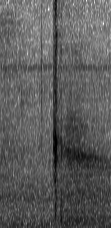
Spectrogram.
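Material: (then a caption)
Plastic. A McGard tailgate lock housing, made of fiber-impregnated plastic rather than aluminum or pot metal, is tapped with a metal item. One short, dull click sounds, with no tinny metallic ring. It sounds like plastic, and the housing is not magnetic.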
